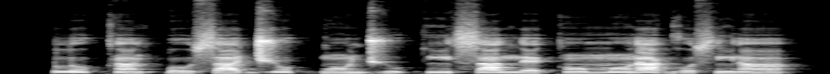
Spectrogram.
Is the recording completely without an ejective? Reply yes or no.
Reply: yes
